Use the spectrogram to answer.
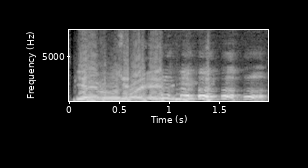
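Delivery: laughing high and slow through the words; can barely get it out for laughing. Real, not acted. Laughing at his mate's story about the trolleys.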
